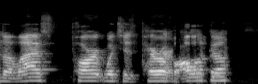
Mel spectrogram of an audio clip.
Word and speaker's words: Parabolica: last part, which is Parabolica. Orlando, but Lando can't pronounce it. He says Parabotica. Like, there was a video of Quadrant, and Lando couldn't pronounce Parabolica.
